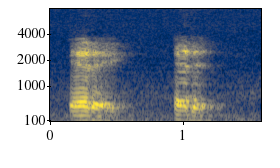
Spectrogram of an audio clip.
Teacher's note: Nobody says edit. You're not really fully pronouncing the D there. You're saying it with the tip of the tongue flapping.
